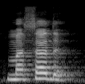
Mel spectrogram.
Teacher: دال حروف قلقلہ میں سے ہے، وقف کی وجہ سے ساکن ہو گیا، اس لیے یہاں پر ہم نے قلقلہ ظاہر کر کے پڑھا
